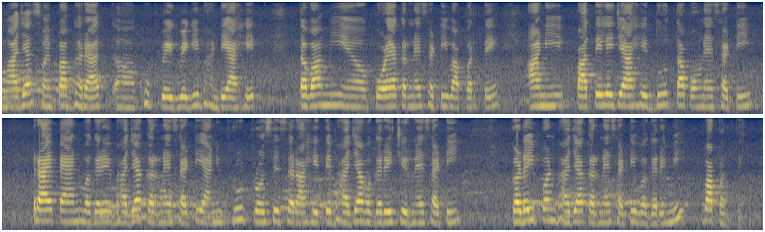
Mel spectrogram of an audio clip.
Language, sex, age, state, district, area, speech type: Marathi, female, 45-60, Maharashtra, Jalna, rural, spontaneous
